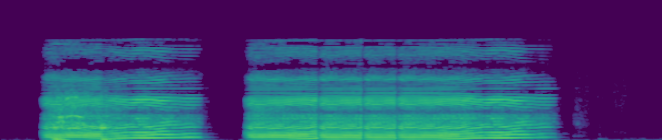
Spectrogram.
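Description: A fart sound in two long, buzzy blasts, the first shorter and the second longer with a wavering, slightly falling pitch, fairly loud and alone with no talking.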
